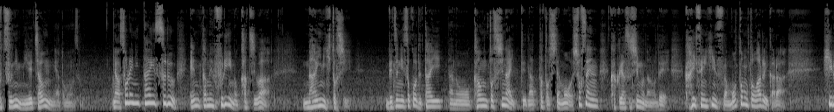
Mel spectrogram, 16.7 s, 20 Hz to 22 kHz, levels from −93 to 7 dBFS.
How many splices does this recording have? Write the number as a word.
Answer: zero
